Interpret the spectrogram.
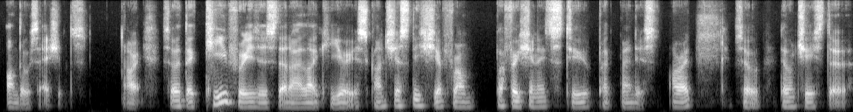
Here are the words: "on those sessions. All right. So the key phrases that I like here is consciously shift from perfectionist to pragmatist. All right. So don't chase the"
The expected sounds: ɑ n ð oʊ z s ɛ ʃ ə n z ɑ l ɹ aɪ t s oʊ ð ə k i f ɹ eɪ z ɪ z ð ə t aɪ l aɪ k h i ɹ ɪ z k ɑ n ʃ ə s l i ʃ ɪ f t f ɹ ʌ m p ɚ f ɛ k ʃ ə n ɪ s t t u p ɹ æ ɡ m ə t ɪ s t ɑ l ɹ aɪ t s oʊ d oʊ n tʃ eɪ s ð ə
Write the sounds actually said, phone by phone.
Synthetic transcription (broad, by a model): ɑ n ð oʊ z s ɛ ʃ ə n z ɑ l ɹ aɪ t s oʊ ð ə k i f ɹ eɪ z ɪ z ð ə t aɪ l aɪ k h i ɹ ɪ s k ɑ n ʃ ə s l i ʃ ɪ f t f ɹ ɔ m p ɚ f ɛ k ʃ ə n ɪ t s t u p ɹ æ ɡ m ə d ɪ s t ɑ l ɹ aɪ t s oʊ d oʊ n tʃ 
